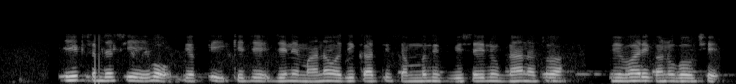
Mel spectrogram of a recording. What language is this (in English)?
Gujarati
